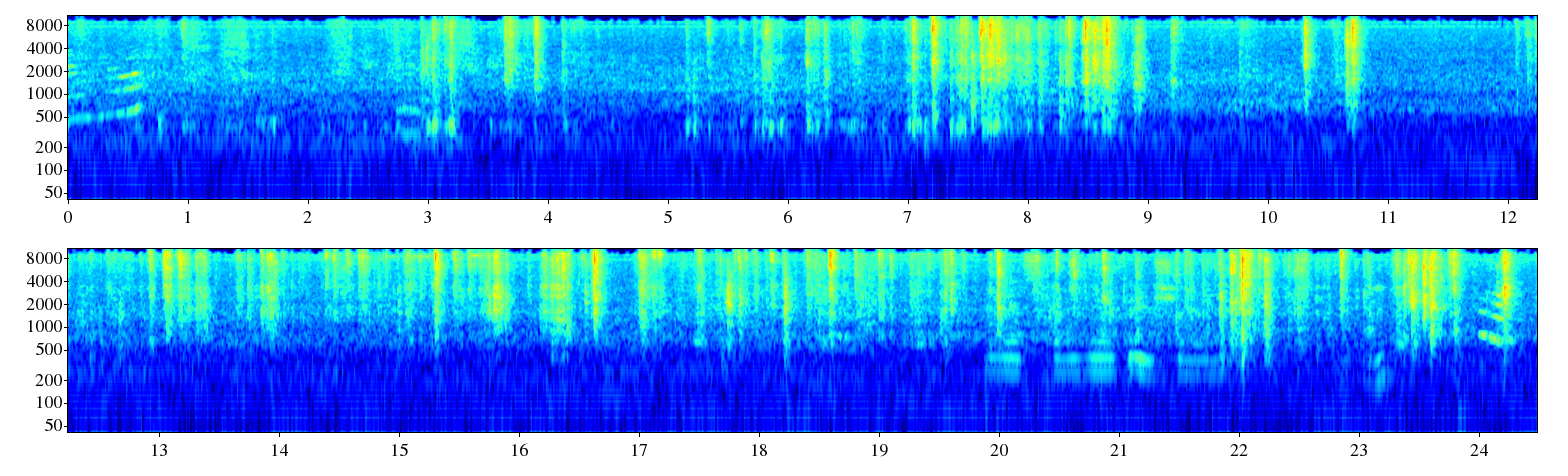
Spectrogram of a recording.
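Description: Gift packaging crinkling and rustling as a present is handled and unpacked, in irregular sharp crackles, with a few short bits of a child's and an adult's voice.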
